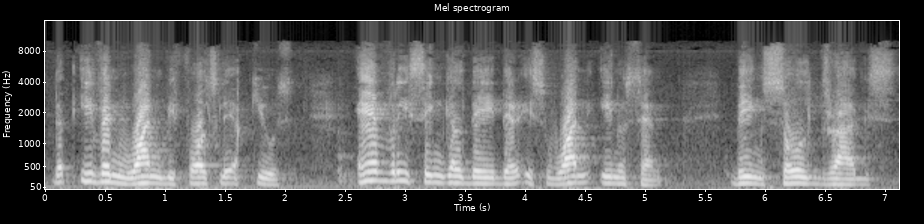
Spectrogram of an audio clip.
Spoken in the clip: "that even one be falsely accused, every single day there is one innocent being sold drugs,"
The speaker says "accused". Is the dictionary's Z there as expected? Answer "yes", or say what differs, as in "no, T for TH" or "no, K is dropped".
no, S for Z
